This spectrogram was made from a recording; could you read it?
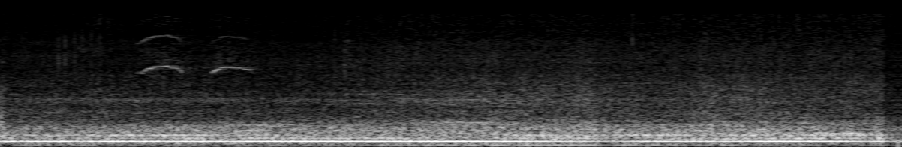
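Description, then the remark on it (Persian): A car with Russian number plates, driven by a Tajik driver stuck at the Uzbekistan border with a load of food products, idles steadily with a constant low hum, fairly loud throughout, while a couple of faint birdlike chirps briefly sound near the start. “نوار این راننده را با هم ببینیم. ماشین نمره روسیه.”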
